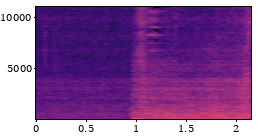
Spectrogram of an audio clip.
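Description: A magic spell whooshes and swells.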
